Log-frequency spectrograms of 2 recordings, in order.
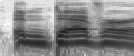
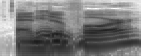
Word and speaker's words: endeavor: You know, I happen to know that as a teenager, I once mispronounced endeavor and pronounced it endivore? – Endeavor. Yeah, that's right.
